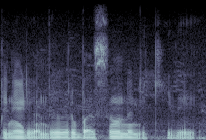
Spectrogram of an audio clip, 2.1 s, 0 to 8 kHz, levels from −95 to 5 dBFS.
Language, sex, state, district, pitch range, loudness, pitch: Tamil, male, Tamil Nadu, Namakkal, 90-95 Hz, -17 LUFS, 90 Hz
